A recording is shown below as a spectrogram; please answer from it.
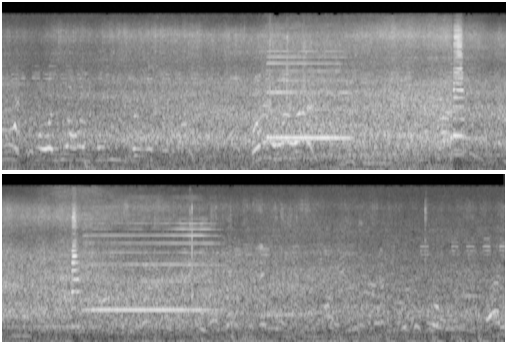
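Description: Two blasts of a vehicle horn from a passing caravan truck, a short one and then a longer one, over a steady wash of outdoor noise and voices.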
